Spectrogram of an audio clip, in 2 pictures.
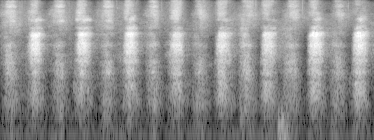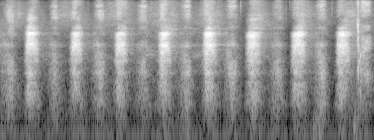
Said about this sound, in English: We're gonna have hands to shoulders, in and out through the nose, up and down with the hands.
